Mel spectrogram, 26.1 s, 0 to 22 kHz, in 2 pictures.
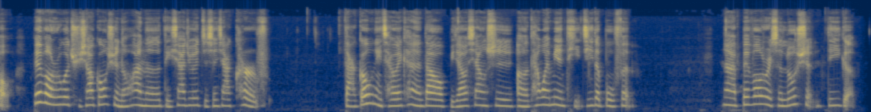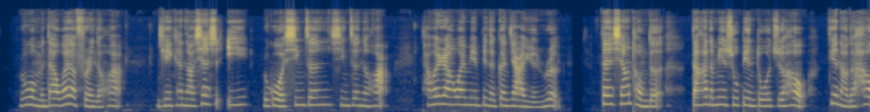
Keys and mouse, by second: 1.2 click, 5.1 click, 11.0 shift+middle drag, 13.2 z, 14.2 middle drag, 14.9-15.3 shift+middle drag, 17.2 click, 17.9 click, 18.6 click, 19.7 z.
